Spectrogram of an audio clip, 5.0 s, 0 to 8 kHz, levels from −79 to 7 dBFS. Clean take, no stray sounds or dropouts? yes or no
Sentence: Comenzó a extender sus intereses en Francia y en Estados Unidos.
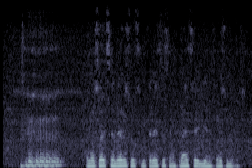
no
